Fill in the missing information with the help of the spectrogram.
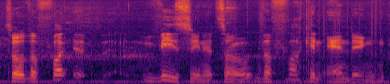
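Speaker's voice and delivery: ordinary talk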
